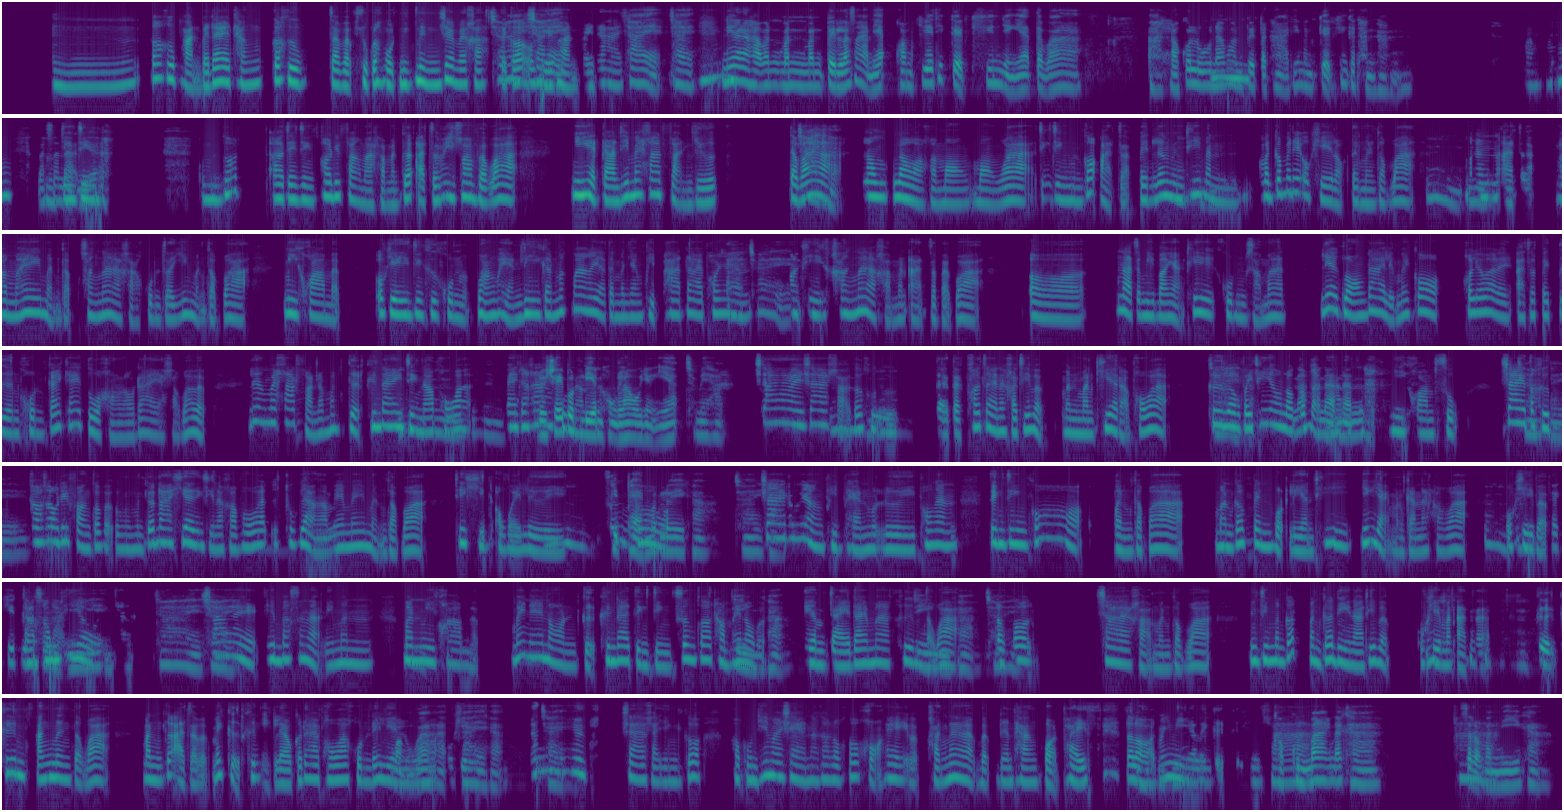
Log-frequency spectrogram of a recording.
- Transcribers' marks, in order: other background noise; chuckle; chuckle; chuckle
- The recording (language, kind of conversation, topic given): Thai, advice, ฉันจะทำอย่างไรให้หายเครียดและรู้สึกผ่อนคลายระหว่างเดินทางท่องเที่ยวช่วงวันหยุด?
